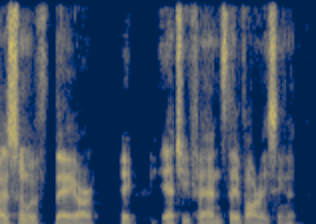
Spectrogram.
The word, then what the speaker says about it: ecchi: Well, I assume if they are big ecchi fans, they've already seen it. Oh, yeah, you're right. Is that how you say it, ecchi? That's how I say it. Oh, I've always said ichi, but like, I don't know.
